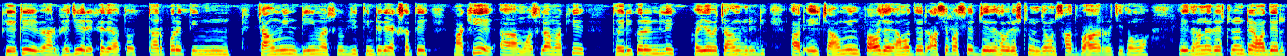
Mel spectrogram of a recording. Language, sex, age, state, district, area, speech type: Bengali, male, 30-45, West Bengal, Paschim Medinipur, rural, spontaneous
